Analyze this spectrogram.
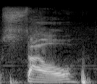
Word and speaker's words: Tso: It's General Tso's, T-S-O, Tsao, T is silent. Some people really screwed that up.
